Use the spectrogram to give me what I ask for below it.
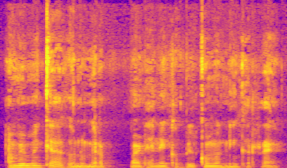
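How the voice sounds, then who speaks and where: Tired indian teen guy vlogging late at night, talking quiet and slow, kinda gravelly. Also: medium pitch, fairly even intonation. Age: late teens. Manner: speaks softly and slowly so as not to wake others; drifts between two languages, rambling and tired. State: sleepy and tired. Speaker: student vlogger. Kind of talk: casual night-time study vlog.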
